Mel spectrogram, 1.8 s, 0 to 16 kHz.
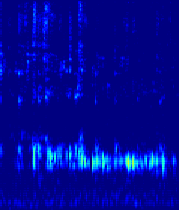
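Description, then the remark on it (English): Mead of 12% ABV pouring steadily into a glass as a 3-ounce tasting pour, a continuous gurgling stream with a rising tone as it fills, fairly quiet, lasting under two seconds with no talking. “So, 3 ounces is a good tasting pour.”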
